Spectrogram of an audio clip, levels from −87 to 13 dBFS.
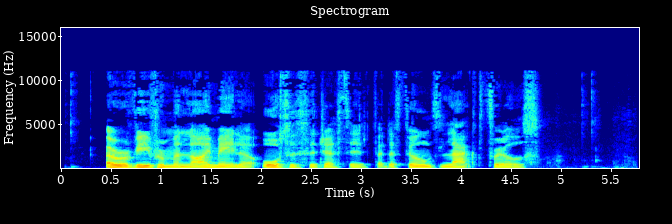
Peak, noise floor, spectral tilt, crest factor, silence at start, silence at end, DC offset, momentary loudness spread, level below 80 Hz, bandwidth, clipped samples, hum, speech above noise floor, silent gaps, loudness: -2 dBFS; -55 dBFS; -6.5 dB/octave; 20 dB; 0.45 s; 1 s; under 0.1%; 12 LU; -52 dBFS; 11.5 kHz; under 0.1%; none; 35 dB; none; -21 LUFS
